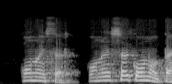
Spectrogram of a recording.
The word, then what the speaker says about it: CONNOISSEUR: कॉनोइसर, कॉनोइसर कौन होता है, पारखी, किसी भी कला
